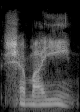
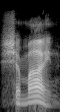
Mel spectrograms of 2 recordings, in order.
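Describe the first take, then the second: First: Shamayim said slowly in three syllables, sha-ma-yim; the mistaken shamayim; wrong three-syllable shamayim. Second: Shemaim said loud and short as two syllables; two quick beats on Shemaim; the right two-syllable Shemaim; correct shemaim. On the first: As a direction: draw out shamayim over three beats. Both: Shown as a demonstration. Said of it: "It's not three syllables".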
